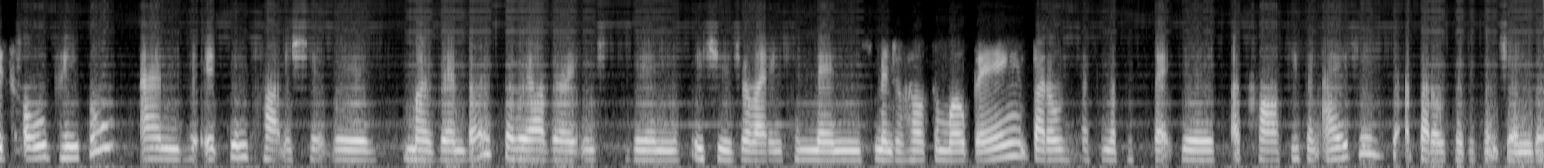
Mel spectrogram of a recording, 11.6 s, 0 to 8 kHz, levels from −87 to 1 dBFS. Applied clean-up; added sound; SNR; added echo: neural separator model SepFormer DNS4.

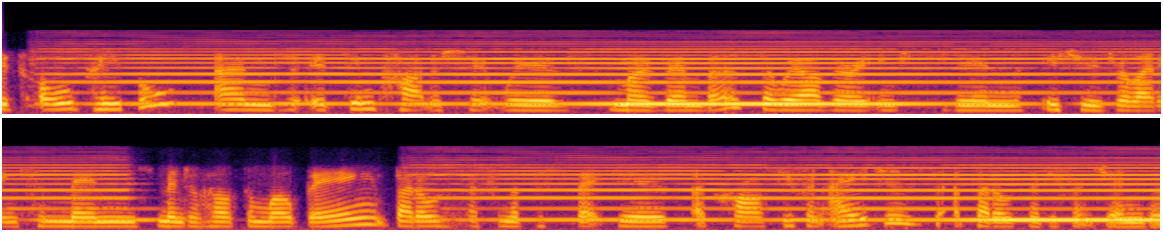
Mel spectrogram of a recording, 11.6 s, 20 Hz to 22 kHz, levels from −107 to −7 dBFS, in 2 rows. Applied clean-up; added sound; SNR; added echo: none; Bowed string instrument; -2 dB; none.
